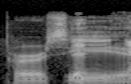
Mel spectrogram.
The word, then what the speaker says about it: Perseid: It's a long E. Perseid.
